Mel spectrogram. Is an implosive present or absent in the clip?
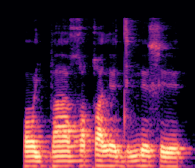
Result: absent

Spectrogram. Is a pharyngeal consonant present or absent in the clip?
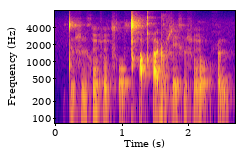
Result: present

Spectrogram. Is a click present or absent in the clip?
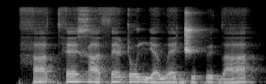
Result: absent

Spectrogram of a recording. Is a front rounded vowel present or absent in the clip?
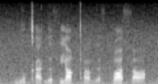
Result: absent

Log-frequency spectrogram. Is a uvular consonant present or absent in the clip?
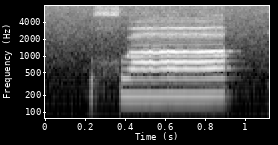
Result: present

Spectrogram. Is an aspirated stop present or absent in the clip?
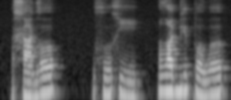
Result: absent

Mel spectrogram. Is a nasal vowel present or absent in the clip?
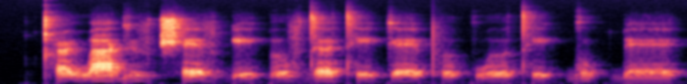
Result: absent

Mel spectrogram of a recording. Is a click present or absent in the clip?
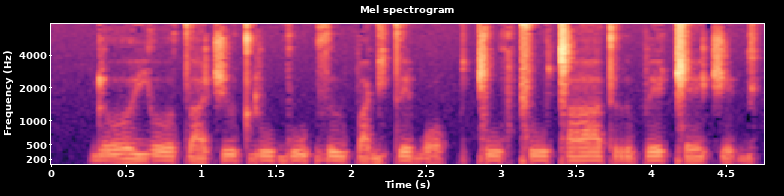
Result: present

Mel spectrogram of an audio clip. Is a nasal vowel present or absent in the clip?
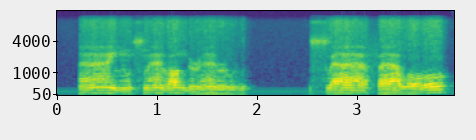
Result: present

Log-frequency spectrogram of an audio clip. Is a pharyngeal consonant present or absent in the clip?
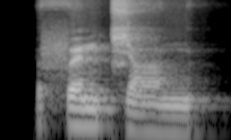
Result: absent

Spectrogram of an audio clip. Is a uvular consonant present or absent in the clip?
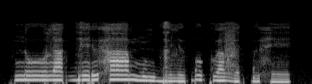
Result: absent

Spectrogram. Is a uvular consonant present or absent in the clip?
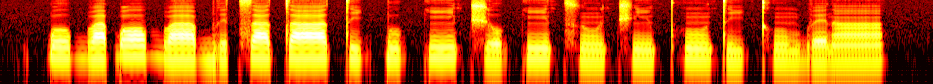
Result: absent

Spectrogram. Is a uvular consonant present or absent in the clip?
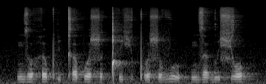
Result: absent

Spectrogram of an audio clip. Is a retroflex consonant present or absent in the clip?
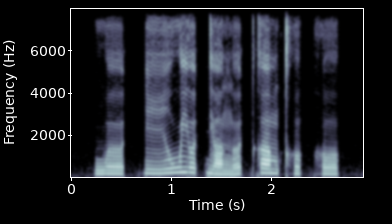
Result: absent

